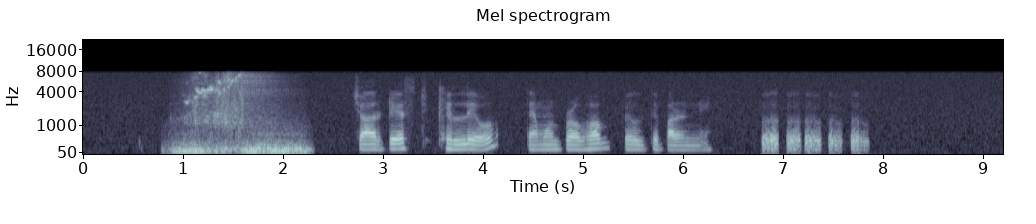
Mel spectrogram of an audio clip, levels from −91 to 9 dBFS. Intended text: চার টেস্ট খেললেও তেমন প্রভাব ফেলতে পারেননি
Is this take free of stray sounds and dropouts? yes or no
no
